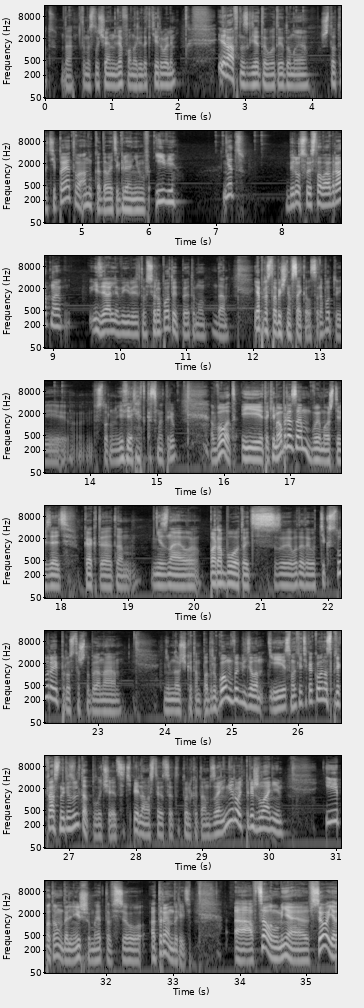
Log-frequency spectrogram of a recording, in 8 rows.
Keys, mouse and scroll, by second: 0.4-3.5 drag, 4.8 click, 5.5-6.2 drag, 6.9 click, 7.6-13.5 drag, 14.7-15.4 drag, 16.0 click, 16.7 drag, 17.2-24.3 drag, 27.4 g.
